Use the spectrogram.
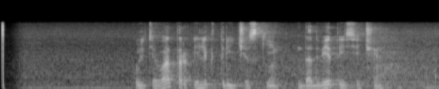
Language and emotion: Russian, neutral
